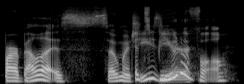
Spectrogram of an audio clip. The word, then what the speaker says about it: Barbella: her by they call they say her last name wrong so in all of the newspaper she's known as barbell no no no not barbell Maria barbery barbery Barber I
